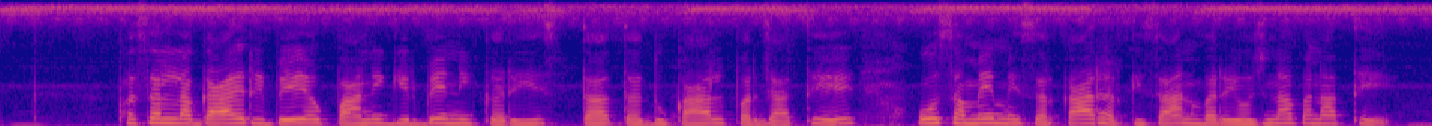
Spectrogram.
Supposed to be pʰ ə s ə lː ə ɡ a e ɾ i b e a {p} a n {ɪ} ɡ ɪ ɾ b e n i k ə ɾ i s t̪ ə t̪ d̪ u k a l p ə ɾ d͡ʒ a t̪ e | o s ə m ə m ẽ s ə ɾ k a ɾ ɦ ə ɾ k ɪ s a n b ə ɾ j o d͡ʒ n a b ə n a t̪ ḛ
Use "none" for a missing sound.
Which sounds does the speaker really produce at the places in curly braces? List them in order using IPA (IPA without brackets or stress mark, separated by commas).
p, i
